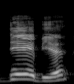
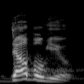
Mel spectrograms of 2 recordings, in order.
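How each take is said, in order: First: The letter is clipped to two syllables, 'dubya'. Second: The letter is said in full as 'double-u'. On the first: The speaker comes from Texas. The speaker calls it wrong. "I'm from Texas" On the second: The speaker fits the local station's way of speaking. The speaker calls it right. "learn how to say it differently"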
